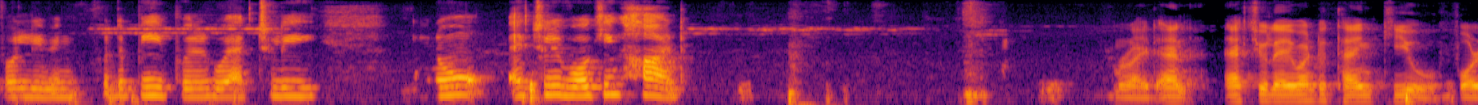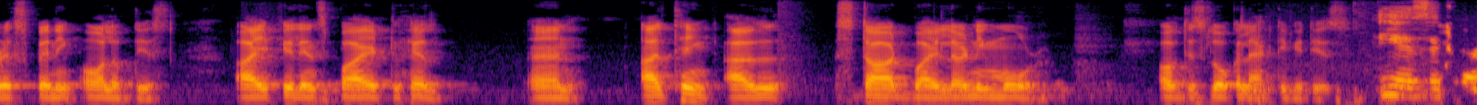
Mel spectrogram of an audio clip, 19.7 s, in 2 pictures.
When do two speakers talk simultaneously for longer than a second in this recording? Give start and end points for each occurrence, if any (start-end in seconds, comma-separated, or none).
none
